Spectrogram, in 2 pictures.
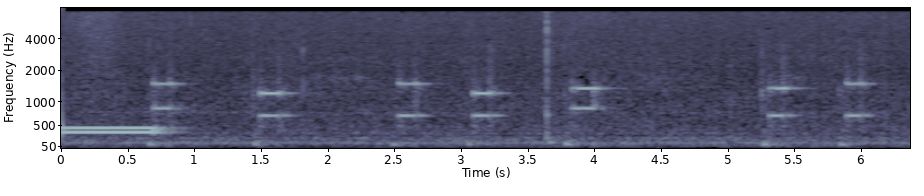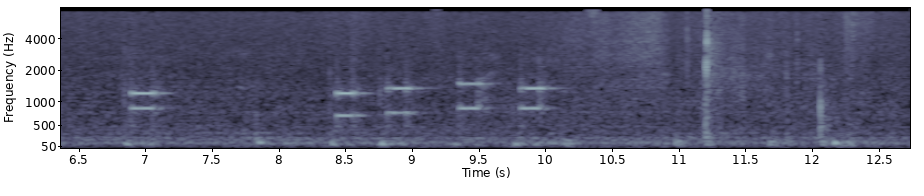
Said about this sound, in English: I'm going to make a phone call right now and see if I can get a hold of the individual.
